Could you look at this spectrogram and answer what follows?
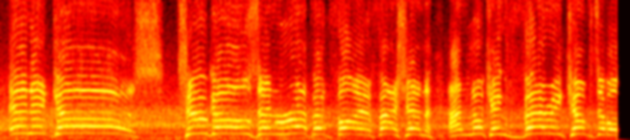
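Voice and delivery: thrilled football commentator; excited goal call. Pretend.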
